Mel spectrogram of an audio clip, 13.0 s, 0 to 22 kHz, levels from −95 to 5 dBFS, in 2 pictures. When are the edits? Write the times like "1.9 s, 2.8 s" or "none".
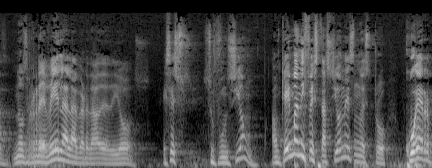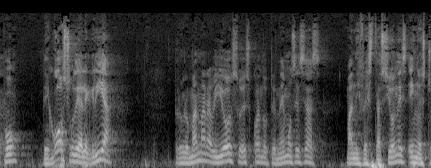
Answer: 2.4 s, 4.0 s, 5.3 s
